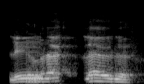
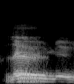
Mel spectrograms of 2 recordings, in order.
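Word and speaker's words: löyly: Lulu, Lulu.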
